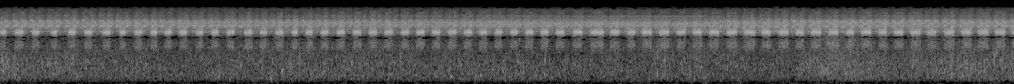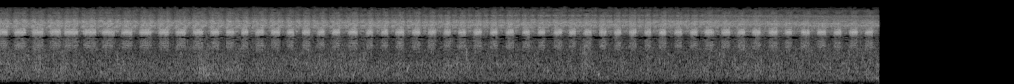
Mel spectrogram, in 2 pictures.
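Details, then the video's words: Cicadas keep up a long, unbroken, high buzzing throb with quick regular pulses for about nineteen seconds, then stop abruptly into silence. "Cicadas Noise"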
